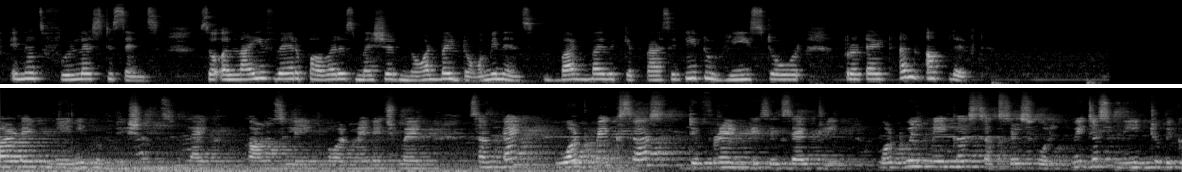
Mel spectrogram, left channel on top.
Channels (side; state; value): both; different; correlation 0.01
